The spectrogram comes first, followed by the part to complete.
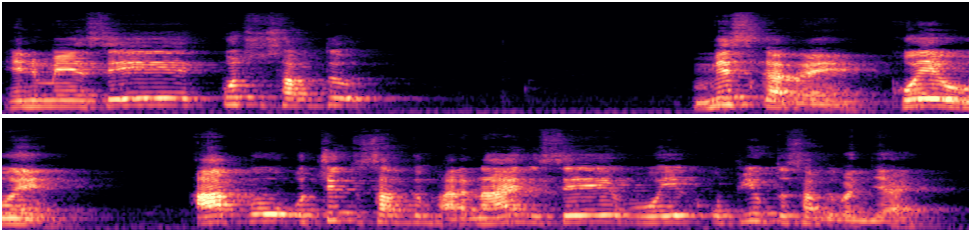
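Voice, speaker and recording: A man's voice: sits high, lively intonation, slow pace, pushed and bright, reverberant. A man teaching an exam revision lesson, explaining patiently and spelling words out letter by letter. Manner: addresses students as "bhai".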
